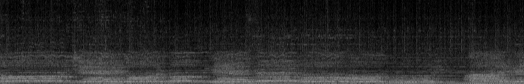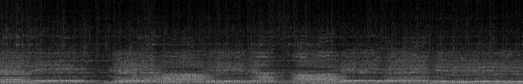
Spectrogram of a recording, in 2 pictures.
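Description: A choir chanting an Armenian liturgical hymn in long phrases with short breaks between them, over a steady low held note.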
